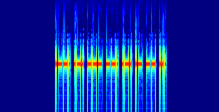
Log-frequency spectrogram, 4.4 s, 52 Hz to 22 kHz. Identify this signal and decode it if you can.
Morse code, heard as a keyed tone, about 44 wpm, 700 Hz. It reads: PROGRAMS
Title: ES:S Suffix - Top 100 Words with Base Words 45wpm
